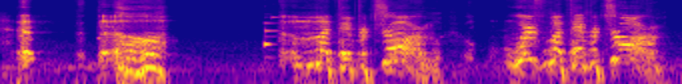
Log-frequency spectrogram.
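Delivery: panicked loss. Acted. Discovers charm is missing.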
